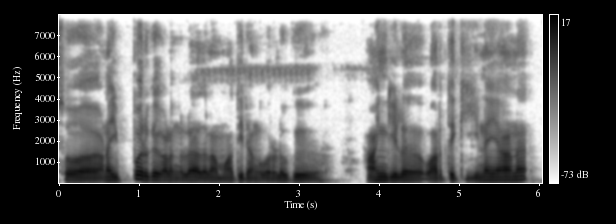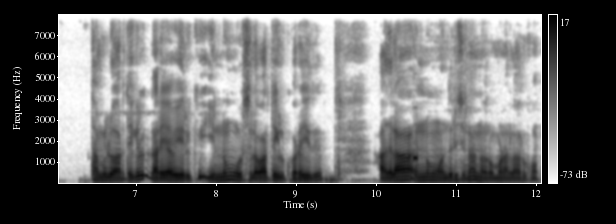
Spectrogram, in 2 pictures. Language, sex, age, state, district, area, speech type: Tamil, male, 30-45, Tamil Nadu, Tiruchirappalli, rural, spontaneous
